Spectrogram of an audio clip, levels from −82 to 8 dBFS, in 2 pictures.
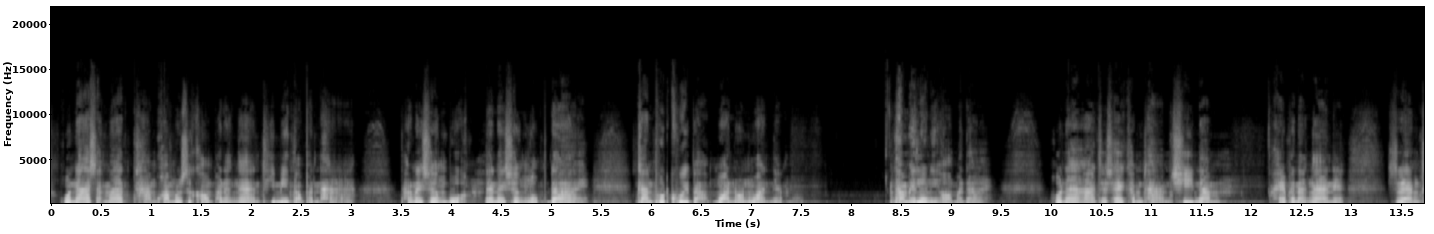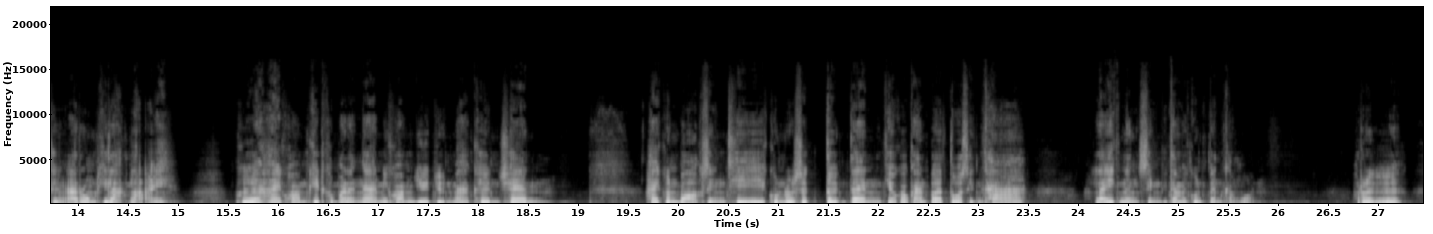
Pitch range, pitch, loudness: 80-100 Hz, 90 Hz, -17 LUFS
